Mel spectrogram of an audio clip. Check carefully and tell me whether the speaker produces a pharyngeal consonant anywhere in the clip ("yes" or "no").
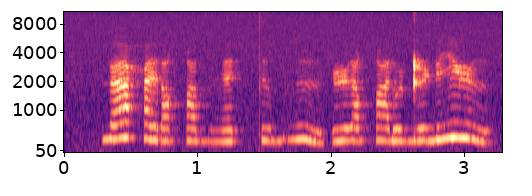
yes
